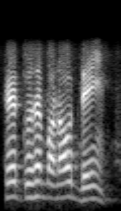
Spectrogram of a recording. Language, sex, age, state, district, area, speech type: Dogri, male, 45-60, Jammu and Kashmir, Udhampur, urban, conversation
